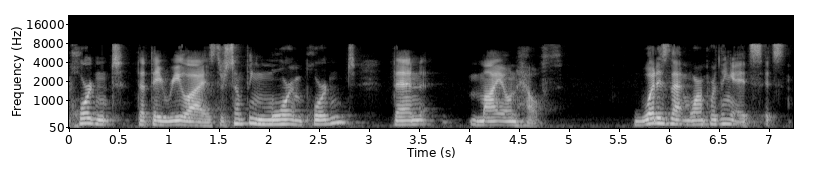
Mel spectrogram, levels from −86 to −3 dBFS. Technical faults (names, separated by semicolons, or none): concealed Bluetooth headset packet loss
